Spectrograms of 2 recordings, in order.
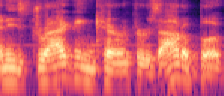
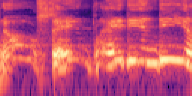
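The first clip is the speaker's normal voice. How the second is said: shrill, very high screaming yell. Describing a show scene where Will yells at another character: imitating Will screaming. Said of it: "screaming and yelling at him".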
